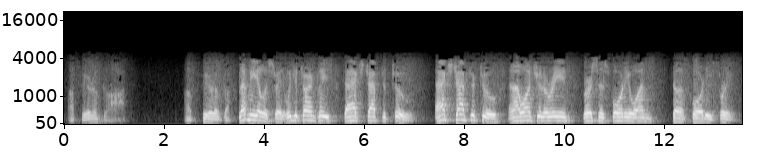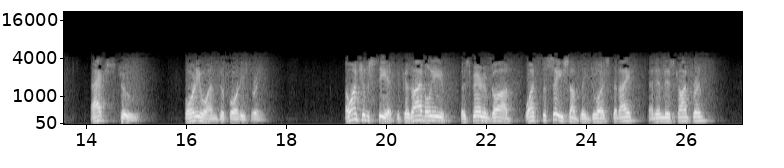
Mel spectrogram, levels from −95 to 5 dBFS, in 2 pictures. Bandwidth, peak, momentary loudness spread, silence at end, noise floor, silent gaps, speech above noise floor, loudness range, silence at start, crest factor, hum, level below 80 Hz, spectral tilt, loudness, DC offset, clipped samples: 4.3 kHz; 0 dBFS; 12 LU; 0.7 s; -69 dBFS; none; 59 dB; 4 LU; 0.1 s; 10 dB; none; -44 dBFS; -12 dB/octave; -11 LUFS; under 0.1%; under 0.1%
